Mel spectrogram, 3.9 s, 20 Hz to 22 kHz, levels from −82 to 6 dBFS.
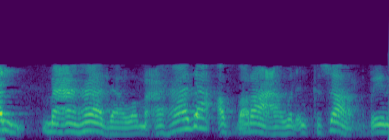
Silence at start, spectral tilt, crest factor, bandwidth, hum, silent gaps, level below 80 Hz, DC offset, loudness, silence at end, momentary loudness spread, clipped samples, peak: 0 s; -8 dB/octave; 20 dB; 4.1 kHz; none; none; -66 dBFS; under 0.1%; -23 LUFS; 0 s; 7 LU; under 0.1%; -2 dBFS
